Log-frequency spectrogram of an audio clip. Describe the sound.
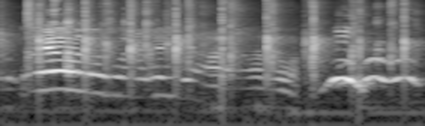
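Audience applause for a guest after a conversation: irregular, sharp handclaps crackle throughout while a loud, sustained cheering voice rises and wavers above them.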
